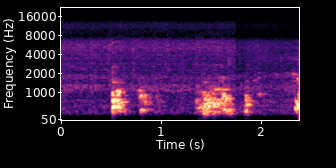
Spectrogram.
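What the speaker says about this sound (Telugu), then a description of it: "ఇప్పుడు దీనిలో ఉన్న పచ్చిదనం అంతా కూడా పోయేలాగా ఈ మసాలా పేస్ట్ని వేయించుకోవాలన్నమాట" Masala paste for fish curry frying in a pan: a few short sizzling bursts and stirring scrapes over a faint, steady background hiss, close by, with no voices.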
